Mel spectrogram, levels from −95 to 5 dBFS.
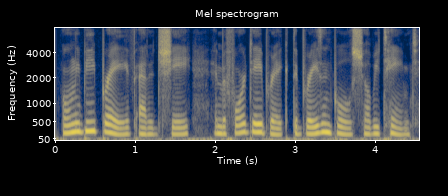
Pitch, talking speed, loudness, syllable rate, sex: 190 Hz, 185 wpm, -16 LUFS, 5.6 syllables/s, female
